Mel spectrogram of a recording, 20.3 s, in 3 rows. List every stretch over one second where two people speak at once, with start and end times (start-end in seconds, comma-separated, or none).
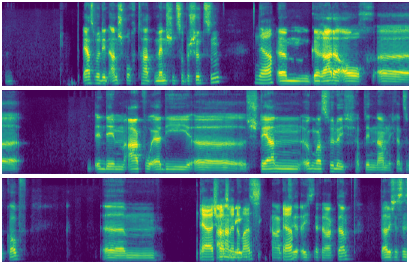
17.1-18.5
